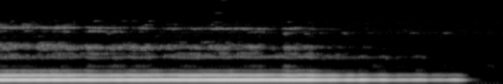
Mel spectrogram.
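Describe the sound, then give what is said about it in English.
A single steady, low hum sustained for nearly six seconds, fairly loud, its pitch holding constant before it wavers slightly and fades out as the breath runs out; a hum made with closed lips on the exhale during a breathing exercise. “And exhale. Hum.”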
